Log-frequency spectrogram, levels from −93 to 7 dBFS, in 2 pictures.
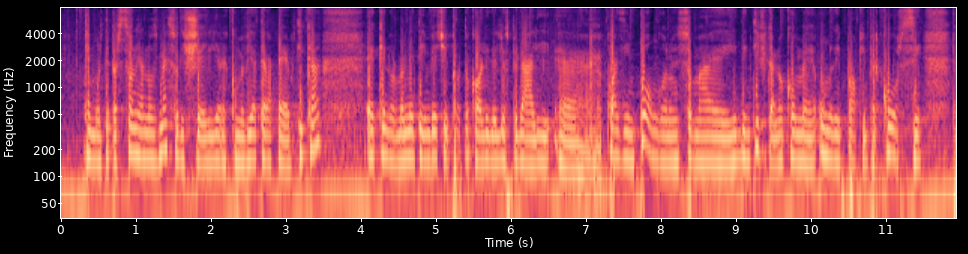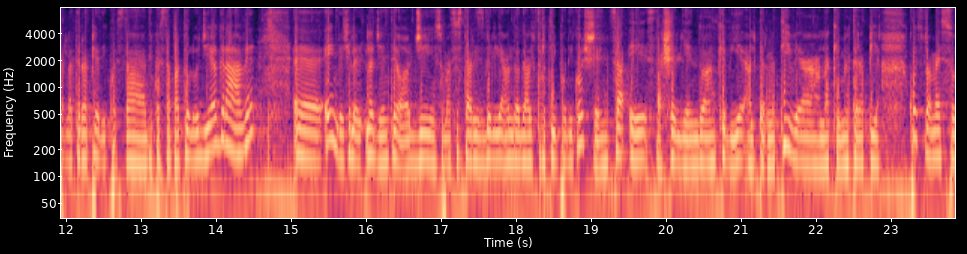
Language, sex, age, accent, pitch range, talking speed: Italian, female, 50-69, native, 135-160 Hz, 155 wpm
